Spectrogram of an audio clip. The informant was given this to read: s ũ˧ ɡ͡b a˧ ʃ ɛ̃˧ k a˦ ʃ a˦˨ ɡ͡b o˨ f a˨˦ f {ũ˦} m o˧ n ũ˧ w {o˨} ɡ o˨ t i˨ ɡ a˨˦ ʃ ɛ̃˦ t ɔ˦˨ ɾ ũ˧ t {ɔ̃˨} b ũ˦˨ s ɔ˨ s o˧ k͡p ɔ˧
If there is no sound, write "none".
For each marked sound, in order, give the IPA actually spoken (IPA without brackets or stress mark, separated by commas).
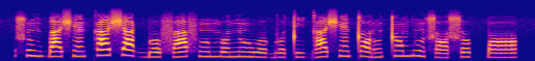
ũ˧, o˨, ɔ̃˦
